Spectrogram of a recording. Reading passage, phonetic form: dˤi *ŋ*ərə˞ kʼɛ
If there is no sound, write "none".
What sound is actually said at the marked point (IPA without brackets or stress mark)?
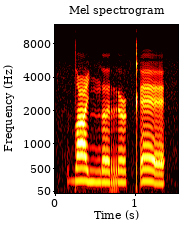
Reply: ŋ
